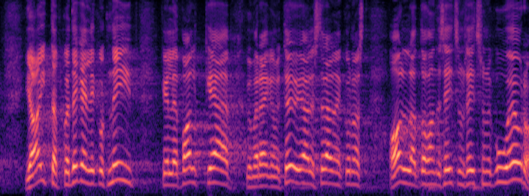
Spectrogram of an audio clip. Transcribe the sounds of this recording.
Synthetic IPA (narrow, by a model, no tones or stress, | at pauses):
jɑɑjt̪ːˑɑb̥̚kɑt̪e̞ɡ̥e̞likːˑult̪ne̞jd̪̥ | ke̞lːe̞pɑlkːjæːb̥kujme̞ɾæːɡ̥imet̪ø̞ːjæːlest̪elenekːonːɑst̪ | ɑlːɑt̪uɦɑnd̪es̬e̞jt̪smnse̞jt̪smymnkuːe̞wɾo̞̰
